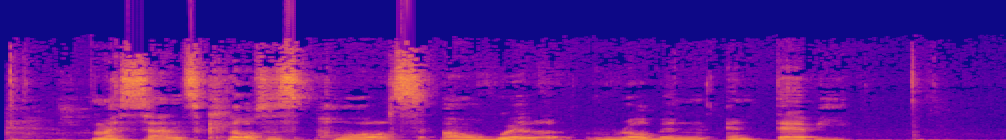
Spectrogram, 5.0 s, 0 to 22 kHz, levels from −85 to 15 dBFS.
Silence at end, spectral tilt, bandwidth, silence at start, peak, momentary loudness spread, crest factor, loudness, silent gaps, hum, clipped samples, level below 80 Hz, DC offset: 0.25 s; -4 dB/octave; over 20 kHz; 0.05 s; 0 dBFS; 19 LU; 16 dB; -14 LUFS; none; none; under 0.1%; -36 dBFS; under 0.1%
